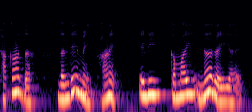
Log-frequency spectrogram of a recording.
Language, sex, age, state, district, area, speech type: Sindhi, female, 30-45, Gujarat, Kutch, rural, spontaneous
